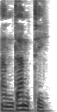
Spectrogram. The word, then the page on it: andante: British English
